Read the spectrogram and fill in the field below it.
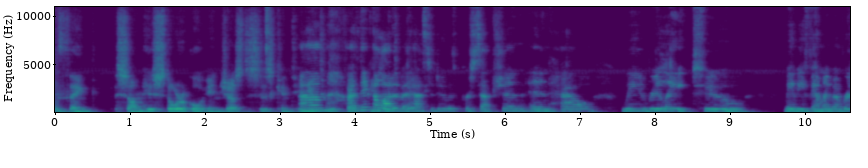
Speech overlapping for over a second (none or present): present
